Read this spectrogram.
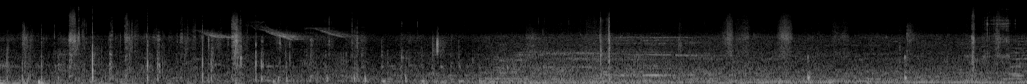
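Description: Flip-flops slap on concrete as a child walks.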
